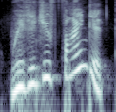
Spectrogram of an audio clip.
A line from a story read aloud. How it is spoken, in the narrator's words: asked Yoon-hee breathlessly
